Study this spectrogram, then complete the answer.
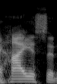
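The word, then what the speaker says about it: Hyacine: Hiasin is how you pronounce it.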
